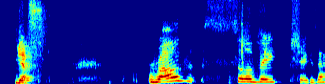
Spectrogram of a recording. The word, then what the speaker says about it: Soloveitchik: Rav Soloveitchik, is that how you pronounce it?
